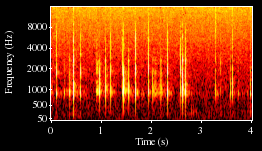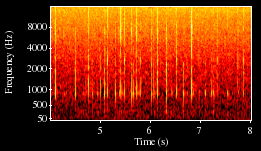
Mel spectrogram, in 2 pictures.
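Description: Long nails tap on the lid and side of a large round plastic tub of aloe soothing gel, making dozens of quick, dry clicks. The first few seconds bring louder taps with a short hollow ring around 1 kHz, followed by a steady run of lighter, brighter ticks that stop almost instantly.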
